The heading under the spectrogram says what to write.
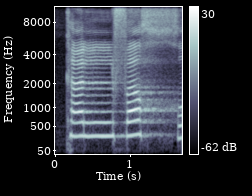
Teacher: Ada hukum alif lam qamariyah karena alif lam menghadapi huruf qamariyah yaitu fa, maka lam dibaca jelas.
